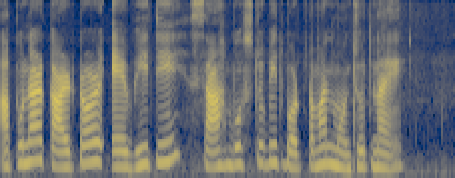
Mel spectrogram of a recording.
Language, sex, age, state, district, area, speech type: Assamese, female, 30-45, Assam, Dibrugarh, rural, read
